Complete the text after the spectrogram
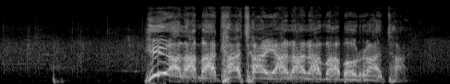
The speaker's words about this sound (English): Your prayers, clap your hands and give God the praise.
